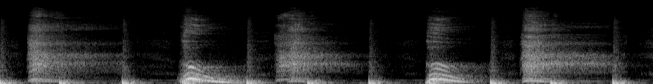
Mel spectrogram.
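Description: Live band playing a sparse breakdown: drum hits and cymbal splashes, with a swooping tone that slides down in pitch about every two and a half seconds.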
